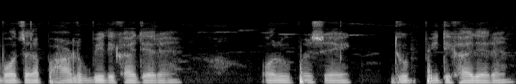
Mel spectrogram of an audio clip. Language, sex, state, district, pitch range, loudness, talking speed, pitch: Hindi, male, Nagaland, Kohima, 90-100 Hz, -18 LUFS, 210 wpm, 95 Hz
